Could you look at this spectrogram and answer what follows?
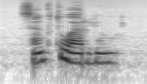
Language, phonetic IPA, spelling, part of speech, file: Polish, [ˌsãŋktuˈʷarʲjũm], sanktuarium, noun, LL-Q809 (pol)-sanktuarium.wav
